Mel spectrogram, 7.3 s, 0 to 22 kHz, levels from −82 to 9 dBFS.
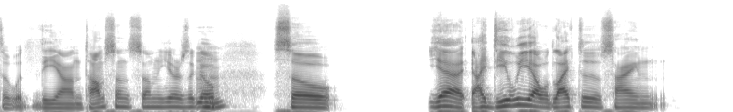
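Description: Nothing goes wrong anywhere in this recording; the speech runs along without a single technical hiccup to point out.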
